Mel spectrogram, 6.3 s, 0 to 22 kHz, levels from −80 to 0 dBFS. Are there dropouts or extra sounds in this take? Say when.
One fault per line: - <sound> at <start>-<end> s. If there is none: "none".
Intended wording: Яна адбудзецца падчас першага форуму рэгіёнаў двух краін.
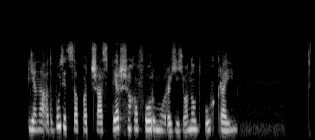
none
